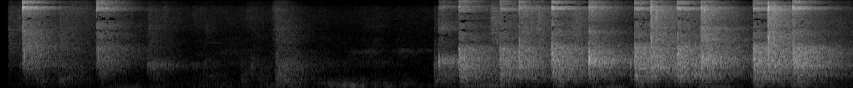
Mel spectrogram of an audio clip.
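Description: Table tennis rally: a celluloid-type ball struck by rubber paddles and bouncing on the table, each hit a sharp tick with a ringing echo from the hall. A few scattered hits come first, then after a quieter stretch a steady exchange of two or three hits a second begins about four seconds in.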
